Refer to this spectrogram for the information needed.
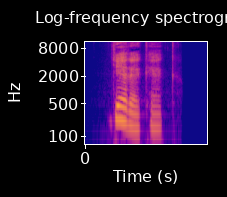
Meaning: nominative plural of gyerek
- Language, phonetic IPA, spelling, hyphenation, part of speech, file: Hungarian, [ˈɟɛrɛkɛk], gyerekek, gye‧re‧kek, noun, Hu-gyerekek.ogg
